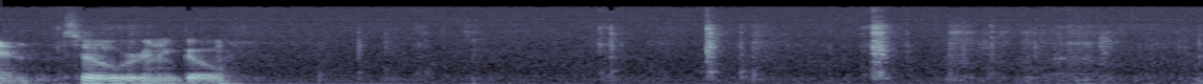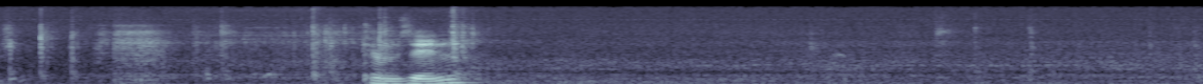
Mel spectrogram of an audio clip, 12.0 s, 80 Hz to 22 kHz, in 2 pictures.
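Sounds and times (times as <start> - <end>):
faint mechanical whir: 0.0 - 12.0.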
